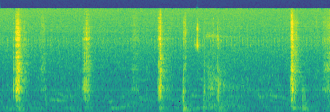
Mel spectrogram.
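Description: Stanley utility knife blade pressed down through quarter-inch wool felt into a softwood cutting board, giving a series of sharp, irregular ticks, about eight in four seconds.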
